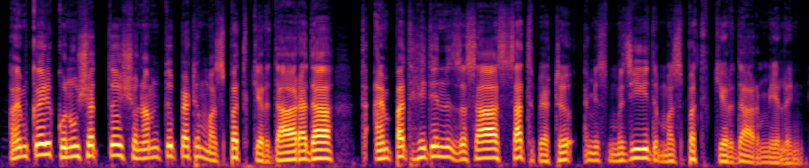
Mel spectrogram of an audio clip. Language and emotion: Kashmiri, neutral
